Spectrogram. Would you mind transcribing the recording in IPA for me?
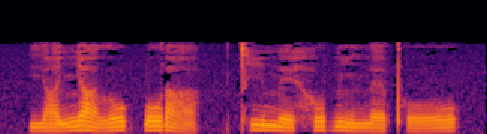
ja˨ɲa˦˨ lo˦k͡po˦ ɾa˨ | tʰi˦me˨hʊ˦ɓĩ˨ nɛ˨pʰoː˨˦

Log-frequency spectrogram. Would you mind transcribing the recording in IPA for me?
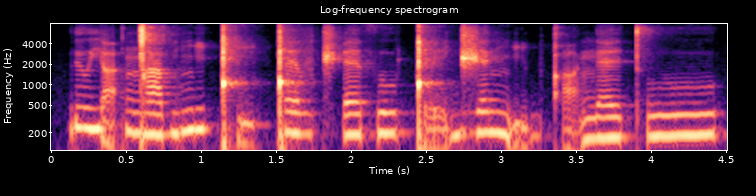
ɾʲuja̰ʔŋ͡ǀab ŋi ǃʰḭǃɛvt͡ʃʼɛθu ǃḛ d͡ʒɛŋḭb qʼa̰ŋɛɪ̯ tʼu

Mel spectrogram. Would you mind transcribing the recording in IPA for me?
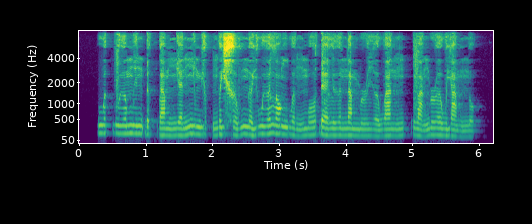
wə˦˥k̚vɨ˧˥ə̯mi˧n ɗə˨˩k̚la˨˩mɲɛ˨˩˦n ɲə˧mjə˨˩k̚ ŋə˧jxə˨˩˦wnə˨˩˦jwɨ˧˥ə̯ lɔ˧ŋ wə˨˩˨ŋ mo˧˥ ɗɛ˧lɨ˧ə̯na˧mɹi˨˩ə̯ wa˧nŋə˦˥k̚ va˨˩˦ŋɹə˧wja˨˩mno˨˩k̚

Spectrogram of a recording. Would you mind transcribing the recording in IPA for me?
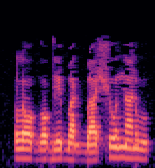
lɔ˨ ɡɔ˧ɡe˦ba˧ɡ͡ba˧ ʃo˦nã˦ ɾu˦

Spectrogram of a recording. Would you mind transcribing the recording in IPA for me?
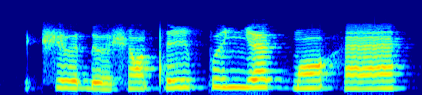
t͡ʃɨ˧ɗɨ˨ʃɔ̃˧t ɾi˧pɨ˧ɲɛ˧ ɡ͡bɔ̃˧hɛ̃˧

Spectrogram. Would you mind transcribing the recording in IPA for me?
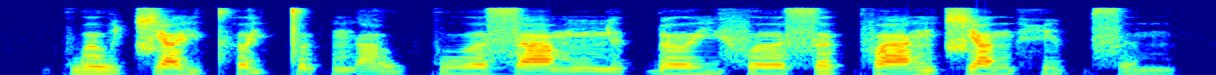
kwə˧wt͡ɕa˨˦jt̪ʰə̰˧˨j t̪ə˨˩t̚ŋa̤˨˩w ku˧ə̯za˧m ɲə˨˩t̚ɗəː˧jfəː˧ sə˦˥t̚fa˨˦ŋt͡ɕa˧n hi˦˥p̚sə̤˨˩n

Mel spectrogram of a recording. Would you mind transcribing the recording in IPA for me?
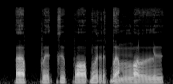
ɐ pːɘkɨ pɔɓor ɓɐmŋɔlːɨ

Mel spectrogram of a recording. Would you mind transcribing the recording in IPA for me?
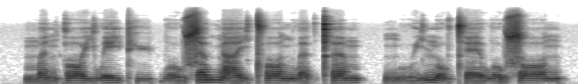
mɐ˨˥nkɔː˧j we˧jpʰyː˨p̚wo˨w sɐ˥wŋaː˨˥jt̪ʰɔː˧n wɐ˨k̚t̪ʰɐ˥m | ŋuː˨˥j n̪o˨˧w t̪ʰɛː˨˧wo˨˥w sɔː˧n

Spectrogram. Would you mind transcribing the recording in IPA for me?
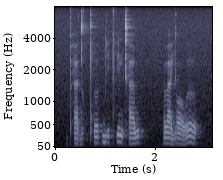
pʰa˧˩do˧k̚ pʰɤː˧˥k̚bi˧˥ t̪ʰi˥˨nkʰa˧˥w | ʋa˧˩jɔː˧˩ʋɤː˥˨p̚

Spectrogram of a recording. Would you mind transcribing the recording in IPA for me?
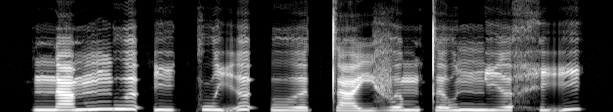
na˨˦m ŋu˧ə̯ʔi˨˩ kwḭ˧˥ə̯ʔu˨˩ə̯ t̪a˨˩jvə˧mt̪ə˨˦wɲi˧ə̯ hḭ˧˥

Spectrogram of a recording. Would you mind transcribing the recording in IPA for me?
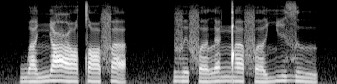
waɲa ʕɯ tˤɯfa | vefɐlæ ŋ͡ǃafɐʎi zɯ

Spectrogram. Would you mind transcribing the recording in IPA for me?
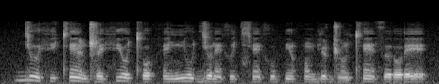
ɟɯ fʲɯcʰẽ ɖ͡ʐefʲocʰohẽ ɲu ɟɯɾẽxɯt͡ɕʰẽ xupʲõhõbʲɯ ɖ͡ʐõcʰẽ sɯɾoɾe

